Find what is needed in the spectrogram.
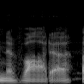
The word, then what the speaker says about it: Nevada: Yes, I said Nevada, okay? That's how it's pronounced, where we planned to camp.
